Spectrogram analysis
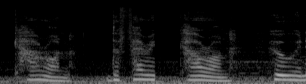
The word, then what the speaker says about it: Charon: Only your pronunciation is a little... It was C-H-A... Charon.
